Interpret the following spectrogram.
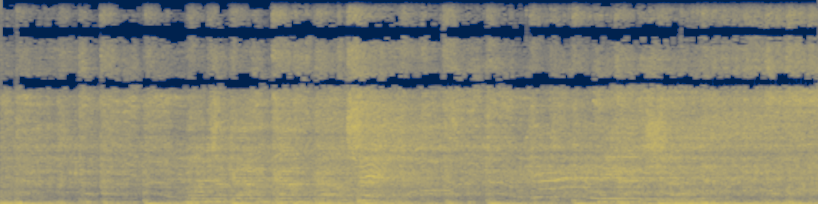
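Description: A K-pop boy group's live arena concert heard from the audience: a pop track with a heavy bass beat and singing over the PA system.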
